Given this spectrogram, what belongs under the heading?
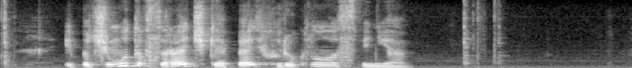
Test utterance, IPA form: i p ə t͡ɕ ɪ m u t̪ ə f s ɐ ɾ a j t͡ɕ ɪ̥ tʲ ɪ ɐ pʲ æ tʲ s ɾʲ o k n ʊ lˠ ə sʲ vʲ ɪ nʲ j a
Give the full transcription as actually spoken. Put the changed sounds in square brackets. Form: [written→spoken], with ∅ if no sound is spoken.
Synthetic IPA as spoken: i p ə t͡ɕ ɪ m u t̪ ə f s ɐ ɾ a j t͡ɕ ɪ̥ [tʲ→kʲ] ɪ ɐ pʲ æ tʲ [s→x] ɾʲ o k n ʊ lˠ ə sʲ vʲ ɪ nʲ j a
